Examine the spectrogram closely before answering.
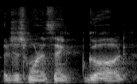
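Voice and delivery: low, soft, halting testimony; hushed low voice, pausing between phrases; man at the meeting. Retold or imitated. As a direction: imitate a quiet, deep-voiced meeting member.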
